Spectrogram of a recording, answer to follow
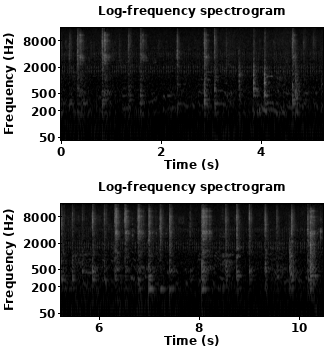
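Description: Watercolour brush dabbing paint onto paper to put in autumn leaves: a run of light, irregular taps, two or three a second.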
